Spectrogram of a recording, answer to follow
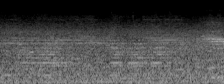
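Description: Busy street noise: steady traffic and the voices of a crowd.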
